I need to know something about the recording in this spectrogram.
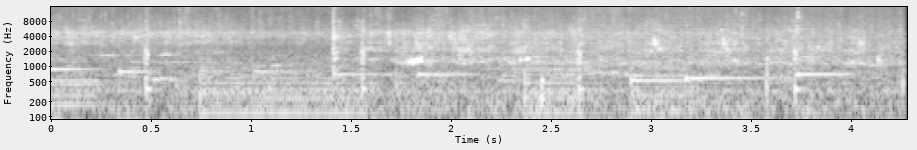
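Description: Oil sizzling steadily in a wok as blended chili paste fries with blended shallot and garlic, with a few scrapes of a metal spatula as stirring begins near the end. Soft background music plays with held notes.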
